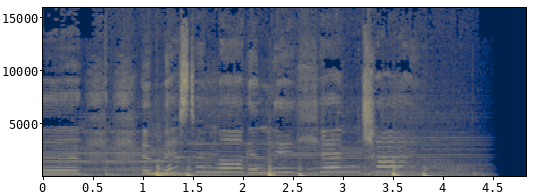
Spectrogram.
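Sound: heartbeat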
